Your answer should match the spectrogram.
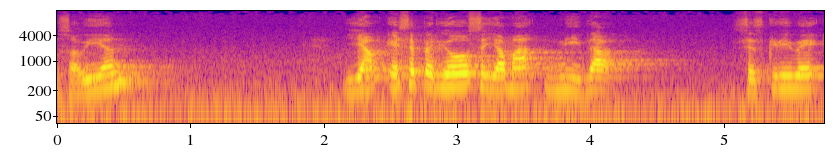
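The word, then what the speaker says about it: niddah: este periodo lo sabían ese periodo se llama nid se escribe n i d a h en hebreo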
